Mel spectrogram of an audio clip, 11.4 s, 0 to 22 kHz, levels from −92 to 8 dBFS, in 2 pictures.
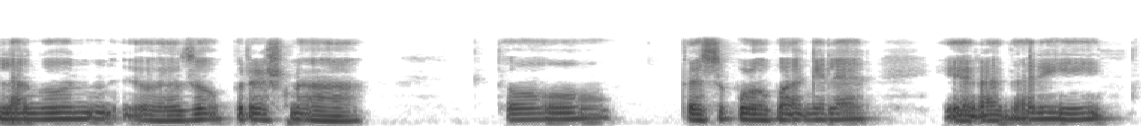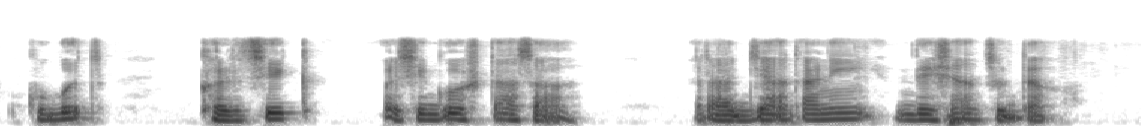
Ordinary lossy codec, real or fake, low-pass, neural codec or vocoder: none; real; 7.2 kHz; none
